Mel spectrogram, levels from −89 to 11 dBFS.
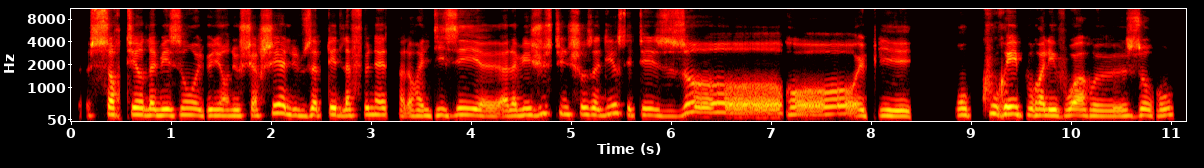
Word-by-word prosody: sortir 200 +3 +4
de - - -4
la 185 - +3
maison 180 +2 +1
et - - -3
de - - -7
venir 175 -1 -1
nous 170 - 0
chercher, 175 +6 0
elle 225 -7 +2
nous 170 +1 -2
appelait 190 +2 +3
de - - -8
la 175 - 0
fenêtre. 195 +2 -2
Alors 165 - -6
elle 170 +1 -2
disait, 185 +2 0
heu, 80 0 -5
elle 160 - -2
avait 185 +3 0
juste 225 +5 -3
une 215 -3 -4
chose 205 -1 -1
à - - 0
dire, 225 +7 -3
c'était: 185 -2 -4
«Zorro!» 275 - 0
Et 170 - -1
puis 160 -2 +1 0.5
on 190 0 0
courait 215 -2 +5
pour 185 -1 -1
aller 175 -1 +5
voir, 170 0 -1
heu, 160 0 -3
Zorro! 175 +1 -2
185 Hz, 200 wpm, -23 LUFS, 170-205 Hz, 0.5 s, courait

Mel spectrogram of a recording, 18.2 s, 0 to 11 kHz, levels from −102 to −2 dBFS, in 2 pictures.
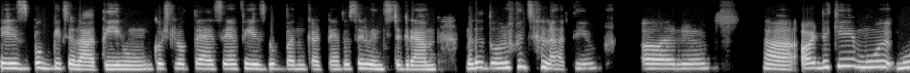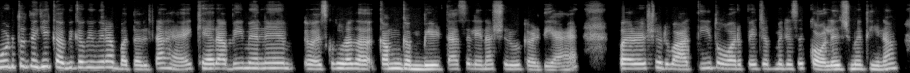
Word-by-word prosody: Facebook 220 0 +4
भी 220 0 +1
चलाती 180 -3 +3
हूँ, 180 +1 +1
कुछ 210 0 +1
लोग 210 -1 +2
तो - - 0
ऐसे 200 0 +2
हैं 200 - +2
फेसबुक 200 -1 +3
बंद 190 0 -1
करते 185 -1 -3
हैं 185 - -1
तो 195 - +1
सिर्फ 205 +1 +4
इंस्टाग्राम, 180 -1 +2 0.3
मैं 210 - +5
तो 250 - 0
दोनों 240 +5 +3
चलाती 210 -5 -2
हूँ। 220 +2 -6 0.5
और 210 -1 +2 0.8
हाँ 190 -4 +3 0.2
और 225 +1 +4
देखिए 285 +7 0
मूड 270 0 +2
मूड 275 +5 +2
तो 315 - -1
देखिए 295 0 0
कभी-कभी 255 0 0
मेरा 260 +1 -1
बदलता 185 -2 -3
है। 190 -4 -5
खैर 210 -1 +2
अभी 210 +2 -2
मैंने 230 0 -1
अ, 215 -3 -5
इसको 190 +3 -4
थोड़ा 215 -1 +4
ज्या 200 -2 +2
कम 210 +1 +3
गंभीरता 185 -1 +3
से 195 +2 -8
लेना 190 -1 -5
शुरू 185 -1 -2
कर 165 -2 -5
दिया 155 -1 -6
है। 160 - -6 0.4
पर 210 0 +2
शुरुआती 205 -2 -3
तौर 200 -4 -1
पे 195 - -2
जब 200 -1 -6
मैं 200 - -2
जैसे 195 +2 -3
कॉलेज 180 0 +2
में 195 -1 +1
थी 175 - 0
ना, 190 +5 -2
205 Hz, 195 wpm, -23 LUFS, 185-225 Hz, 0.8 s, मैं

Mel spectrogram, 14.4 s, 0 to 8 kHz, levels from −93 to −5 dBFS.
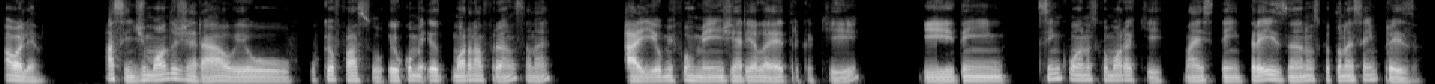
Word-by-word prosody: Olha, 90 -6 +4 0.6
assim 125 -8 +1
de 95 +5 -3
modo 115 +5 +3
geral 95 -5 +2
eu 90 -1 0 0.2
o 105 - -13
que - - -7
eu 115 - +5
faço, 100 -5 -1
eu 100 -1 +4
como 105 +2 -1
eu 105 -2 +3
moro 100 +2 +3
na 105 -1 +2
França, 100 - -3
né, 90 -1 -4 0.7
aí 90 -1 +7
eu 95 0 +2
me 100 - 0
formei 95 -3 -1
em 90 - 0
engenharia 90 -1 0
elétrica 90 -1 0
aqui, 80 -2 -6 0.6
e 90 0 +1
tem 95 -2 0 0.3
5 140 0 -3
anos 115 -1 0
que 115 - -28
eu 110 - 0
moro 110 +1 +1
aqui, 80 -9 -5 0.2
mas 90 +2 -2
tem 90 -2 -3
3 110 0 +3
anos 95 +3 0
que 105 - -10
eu - - +1
estou 100 -1 -2
nessa 100 +2 0
empresa, 85 -8 -1
95 Hz, 175 wpm, -27 LUFS, 90-105 Hz, 0.7 s, aí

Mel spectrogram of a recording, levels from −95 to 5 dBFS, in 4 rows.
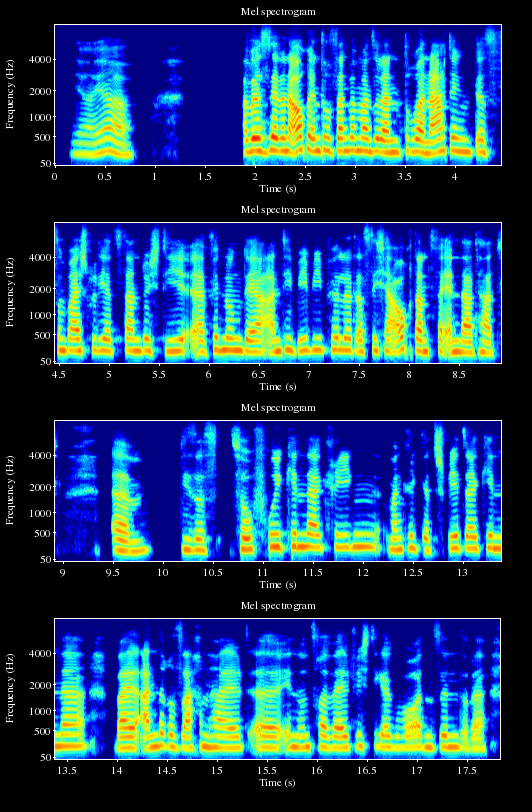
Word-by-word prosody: Ja, 185 -1 -12
ja. 185 -3 -3 1.1
Aber 225 +2 +8
es 230 - +6
ist 245 - -7
ja 245 - +9
dann 235 -1 +4
auch 250 +2 +7
interessant, 235 -1 +2
wenn 240 - 0
man 230 -1 +3
so 230 - +2
dann 210 -1 +4
drüber 225 -2 +3
nachdenkt, 220 +2 +2
dass 210 -1 -5
zum 215 - -2
Beispiel 205 0 0
jetzt 205 0 -3
dann 200 -1 0
durch 205 -1 -4
die 200 0 -2
Erfindung 210 +3 0
der 185 -2 +1
Antibabypille 210 +2 -2
das 190 -1 -4
sich 210 -2 -5
ja 200 - 0
auch 230 +1 +1
dann 195 -2 +2
verändert 185 -3 0
hat, 170 -3 -3 0.6
ähm, 175 0 0 0.3
dieses 185 - -4
so 195 -1 +1
früh 235 +4 -1
Kinder 235 0 +1
kriegen. 225 0 -4
Man 185 0 -2
kriegt 200 0 -6
jetzt 180 -2 -6
später 210 -1 -1
Kinder, 210 0 -1 0.3
weil 185 0 +4
andere 205 +1 0
Sachen 190 +2 -1
halt, 185 0 -2
äh, 190 -1 0
in 200 0 -3
unserer 200 -1 -3
Welt 190 +1 +1
wichtiger 210 -1 -6
geworden 195 +1 -3
sind 195 +1 -2
oder, - - -6
205 Hz, 185 wpm, -22 LUFS, 190-220 Hz, 1.1 s, ja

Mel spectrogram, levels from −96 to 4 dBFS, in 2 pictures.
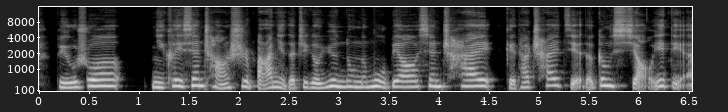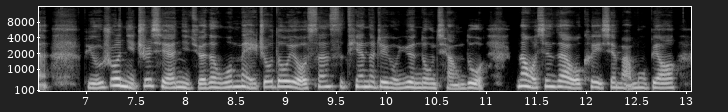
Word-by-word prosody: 比 215 - -1
如 210 +2 +3
说 270 +2 +4 0.3
你 215 -2 +1
可 270 +6 +1
以 260 - +4
先 280 +3 +4
尝 185 -8 -2
试 240 +4 0
把 220 -4 -1
你 215 -1 0
的 175 - -2
这 215 - -4
个 195 -2 +2
运 240 +2 +4
动 240 -1 0
的 225 - -2
目 245 -2 +4
标 235 +1 +1
先 250 +1 +1
拆 260 +1 +1
给 170 - -2
它 215 +4 -4
拆 285 +6 -2
解 385 - -3
得 - - -5
更 285 -1 +4
小 280 +1 0
一 265 - +2
点。 260 - -7 0.3
比 190 - -5
如 190 +2 +1
说 295 +8 +3
你 245 -7 +4
之 280 0 -2
前 220 -6 0
你 210 - 0
觉 185 0 -2
得 215 +1 -1
我 215 +3 -2
每 240 -6 0
周 230 +4 -2
都 245 0 +2
有 220 - +2
3-4 240 +5 -5
天 235 +1 -3
的 235 - -1
这 220 0 0
种 185 -3 -4
运 205 0 0
动 195 -1 -3
强 165 -1 -6
度， 190 -1 +1 0.3
那 265 0 +3
我 195 - -1
现 250 +5 -1
在 230 -4 +2
我 180 0 +2
可 225 - -5
以 205 - 0
先 205 +2 -5
把 195 - -5
目 200 0 -5
标 200 0 -3
230 Hz, 290 characters per minute, -20 LUFS, 200-260 Hz, 0.3 s, 说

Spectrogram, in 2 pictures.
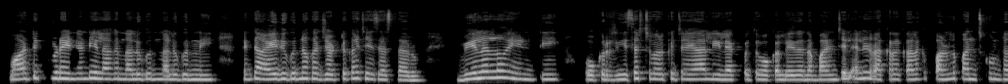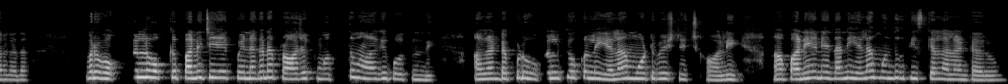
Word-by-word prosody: వాటికి 260 +5 0
కూడా 280 -1 +4
ఏంటంటే 260 +2 -1
ఇలాగ 255 0 0
నలుగురు 240 +1 -1
నలుగురిని 225 0 0 0.6
ఐదుగురిని 260 +2 +1
ఒక 265 - +1
జట్టుగా 255 +4 -1
చేసేస్తారు. 215 -5 -2 0.5
వీళ్ళలో 300 +5 +4 0.2
ఏంటి, 235 -1 -4 0.4
ఒకరు 215 +1 -2
రిసర్చ్ 270 +4 -1
వర్క్ 245 +1 -3
చేయాలి. 235 0 0
లేకపోతే 220 -1 -3
ఒకళ్ళు 215 0 -1
ఏదైనా 215 0 0
పని 220 +1 0
చేయాలి 275 - 0
అని 280 - +1
రకరకాలుగా 235 +2 -3
పనులు 230 +3 +1
పంచుకుంటారు 235 -2 -3
కదా! 210 0 -7 0.6
మరి 295 0 +6
ఒక్కళ్ళు 330 +6 +4
ఒక్క 310 0 -2
పని 285 +2 +8
చేయకపోయినా 300 -3 +2
గానీ 310 +1 +3
ప్రాజెక్ట్ 260 +2 +3
మొత్తం 250 +7 -4
ఆగిపోతుంది. 245 -5 -3 0.5
అలాంటప్పుడు 260 +3 +1
ఒకళ్ళకి 280 +5 -2
ఒకళ్ళు 295 -2 +1
ఎలా 250 +3 +3
మోటివేషన్ 265 -2 -1
ఇచ్చుకోవాలి? 215 0 -3 0.4
ఆ - - +4
పని 245 +3 +5
అనేదాన్ని 285 -1 +1
ఎలా 305 +3 +2
ముందుకు 290 0 0
తీసుకెళ్లాలంటారు? 230 -7 -2
250 Hz, 140 wpm, -22 LUFS, 230-275 Hz, 0.6 s, పని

